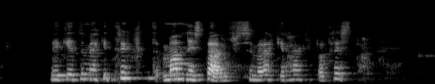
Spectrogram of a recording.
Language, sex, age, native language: Icelandic, female, 40-49, Icelandic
